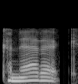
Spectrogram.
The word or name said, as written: kinetic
